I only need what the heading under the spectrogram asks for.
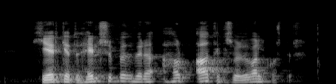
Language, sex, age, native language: Icelandic, male, 30-39, Icelandic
